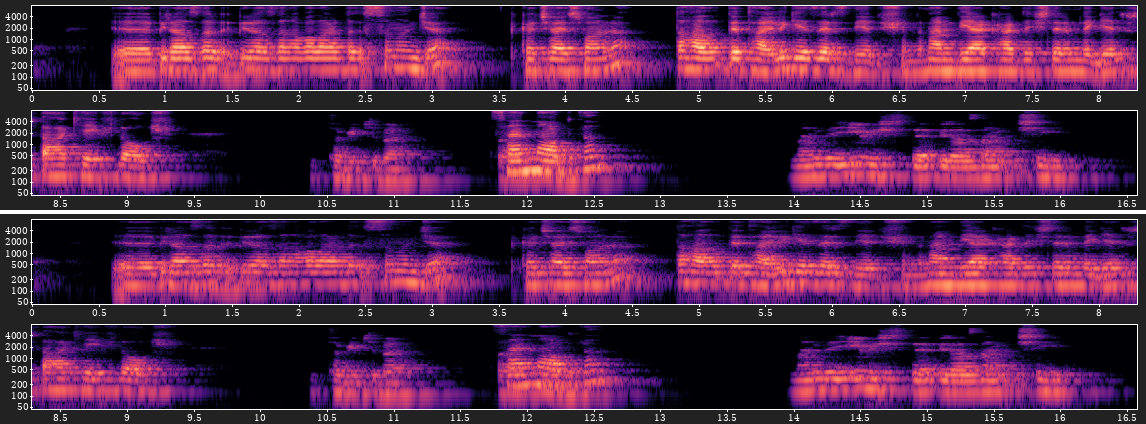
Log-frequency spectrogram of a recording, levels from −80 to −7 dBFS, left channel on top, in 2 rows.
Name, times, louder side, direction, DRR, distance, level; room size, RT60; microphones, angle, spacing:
voice 1, 0.6-3.1 3.7-4.5 4.8-9.3 11.8-12.6, left 5 dB, 60° left, 9 dB, 0.3 m, -26 dB
voice 2, 1.2-1.5 10.5-11.1 11.8-12.4 14.0-16.0, left 1 dB, 40° right, -3 dB, 1.1 m, -33 dB
3.4 x 2.3 x 3.3 m, 0.64 s
head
